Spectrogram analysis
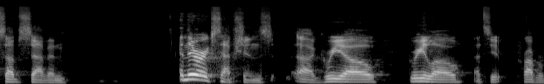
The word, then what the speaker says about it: Grillo: Grillo, that's the proper pronunciation.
